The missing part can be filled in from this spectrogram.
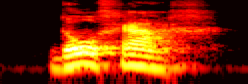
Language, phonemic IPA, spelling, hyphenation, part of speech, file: Dutch, /ˈdɔl.ɣraːx/, dolgraag, dol‧graag, adverb, Nl-dolgraag.ogg
- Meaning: very gladly, eagerly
